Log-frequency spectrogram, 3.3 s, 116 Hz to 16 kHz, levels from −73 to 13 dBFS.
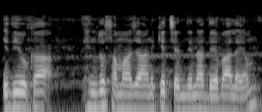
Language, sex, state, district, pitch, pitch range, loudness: Telugu, male, Telangana, Karimnagar, 130 Hz, 125-140 Hz, -16 LUFS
